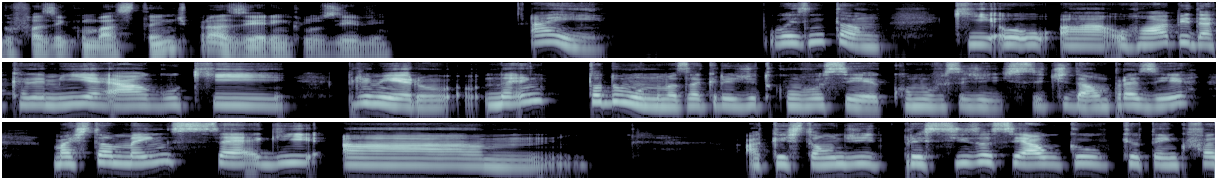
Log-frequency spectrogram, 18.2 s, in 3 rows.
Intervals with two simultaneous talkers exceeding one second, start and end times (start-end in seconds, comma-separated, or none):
none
